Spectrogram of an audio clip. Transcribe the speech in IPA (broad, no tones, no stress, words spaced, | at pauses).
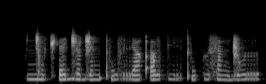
ŋ͡ǀut͡ʃʼɛd͡ʑʌɖ͡ʐɛŋ tʼuvrɛqʼɯv kirtʼukɯsaŋ ɖ͡ʐor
